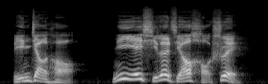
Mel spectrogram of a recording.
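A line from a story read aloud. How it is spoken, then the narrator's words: Calling out. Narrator (Chinese): 薛霸叫道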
